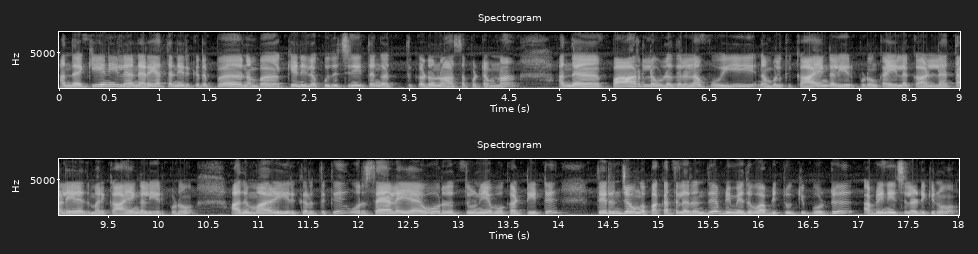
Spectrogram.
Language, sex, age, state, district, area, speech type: Tamil, female, 45-60, Tamil Nadu, Ariyalur, rural, spontaneous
